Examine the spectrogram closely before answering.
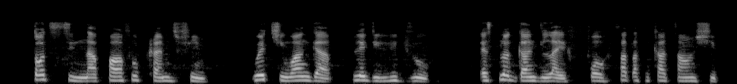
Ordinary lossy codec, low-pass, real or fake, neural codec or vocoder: none; 7.2 kHz; real; none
